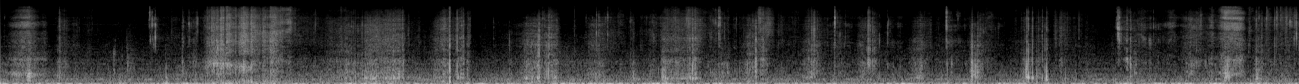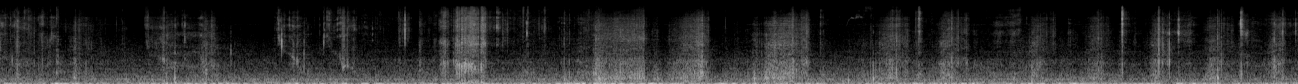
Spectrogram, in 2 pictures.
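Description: A young woman crunches and chews icy food close to a microphone.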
